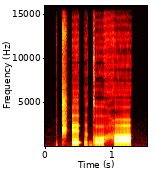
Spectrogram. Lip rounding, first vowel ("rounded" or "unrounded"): unrounded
